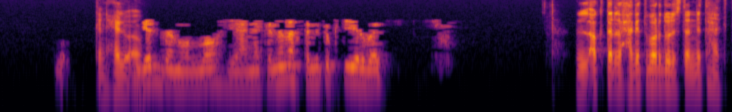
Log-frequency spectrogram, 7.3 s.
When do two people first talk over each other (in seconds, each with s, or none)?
none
